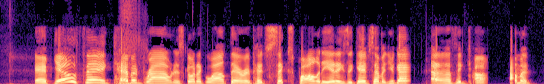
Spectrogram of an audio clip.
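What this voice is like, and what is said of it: Mad Dog Russo impression, poorly done. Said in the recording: “my Mad Dog Russo impersonation. ... We're terrible, by the way.”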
